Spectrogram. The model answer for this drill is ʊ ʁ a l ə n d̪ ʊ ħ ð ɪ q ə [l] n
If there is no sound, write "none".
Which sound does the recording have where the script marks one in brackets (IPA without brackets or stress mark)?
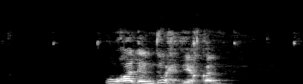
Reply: none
